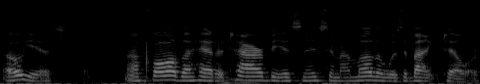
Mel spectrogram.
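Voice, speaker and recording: Speaking with an Alabama accent, a woman with a fairly low voice keeps a fairly even intonation at a moderate pace, with audible room echo around her. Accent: Southern US (Alabama). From US South, Dothan, Alabama. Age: 80s+. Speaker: war widow. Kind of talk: oral history interview. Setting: podcast studio.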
